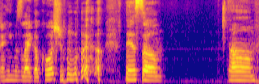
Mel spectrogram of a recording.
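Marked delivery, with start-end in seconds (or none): 0.7-2.1 slow quote breaking into laughter; laughing retold reply. Recapper quotes Hunter's reply to a slap threat, laughing. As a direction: draw the words out and laugh through them.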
